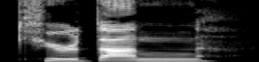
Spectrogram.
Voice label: kurdan, toothpick in turkish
